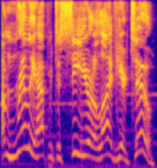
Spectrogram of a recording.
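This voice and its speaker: A man voicing a cheerful, excitable young male warrior hero in an anime-style story. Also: very high voice, a little fast, faint music behind, pitched above the performer's own voice, exaggerated voice. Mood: surprised, cheerful.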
